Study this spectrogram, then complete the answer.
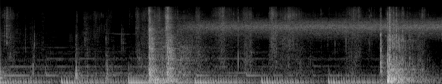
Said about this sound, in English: Man, the cicadas are pretty loud up here, huh?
